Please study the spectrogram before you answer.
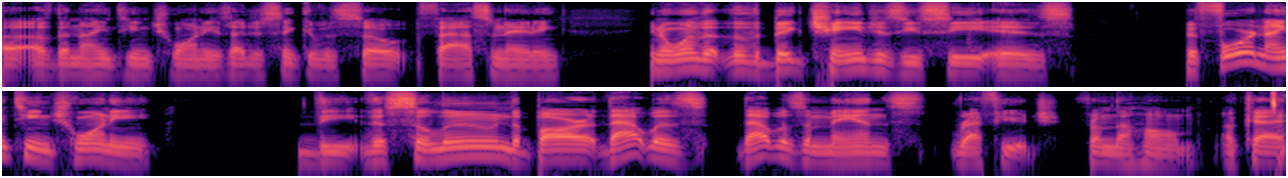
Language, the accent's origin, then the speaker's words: English; United States; I'm an American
